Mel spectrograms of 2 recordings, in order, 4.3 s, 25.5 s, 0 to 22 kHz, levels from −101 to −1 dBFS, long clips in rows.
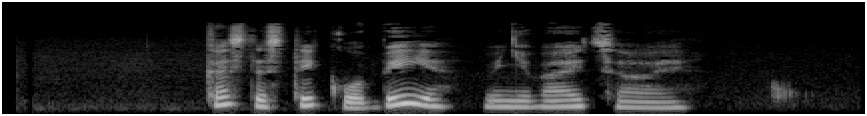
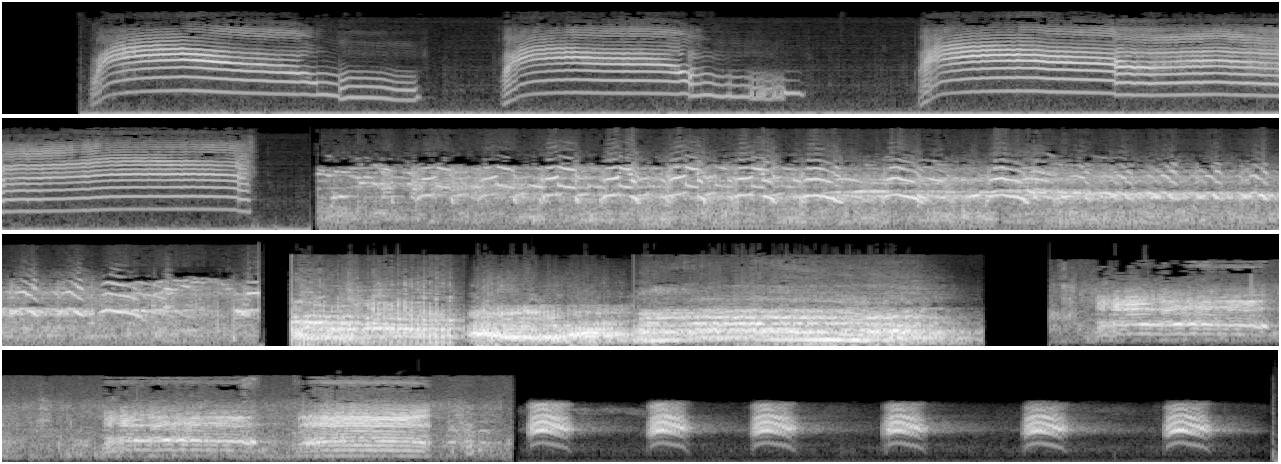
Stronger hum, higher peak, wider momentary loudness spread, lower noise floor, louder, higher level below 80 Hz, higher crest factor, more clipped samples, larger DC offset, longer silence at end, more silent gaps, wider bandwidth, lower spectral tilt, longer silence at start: neither; second, -20 dBFS vs 0 dBFS; second, 12 LU vs 16 LU; first, -75 dBFS vs -51 dBFS; second, -36 LUFS vs -12 LUFS; second, under -90 dBFS vs -42 dBFS; about the same, 18 dB vs 14 dB; neither; neither; about the same, 0.4 s vs 0.35 s; neither; second, 11.5 kHz vs 14 kHz; about the same, -4 dB/octave vs -4.5 dB/octave; first, 1.05 s vs 0.45 s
